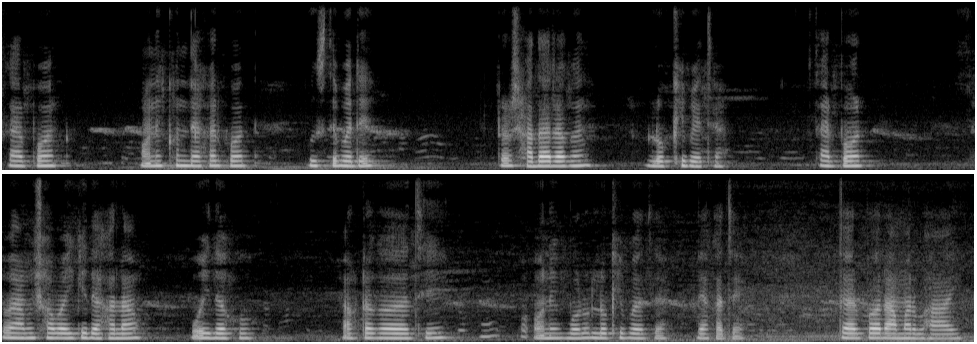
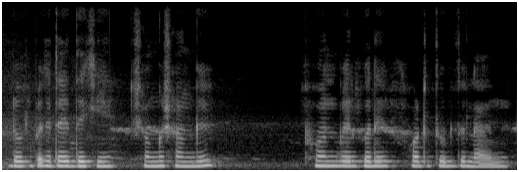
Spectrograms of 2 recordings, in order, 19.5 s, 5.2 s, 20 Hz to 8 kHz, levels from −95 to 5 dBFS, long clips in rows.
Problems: constant background noise, background conversations at intervals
